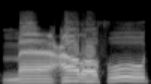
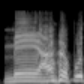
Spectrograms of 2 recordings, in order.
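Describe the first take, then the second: First: The first vowel is an open 'a' sound. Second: The first vowel is an 'e' sound. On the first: The speaker calls it right. "Ma ya" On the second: The speaker calls it wrong. "Jangan me. Me arafu tak nak lah"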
